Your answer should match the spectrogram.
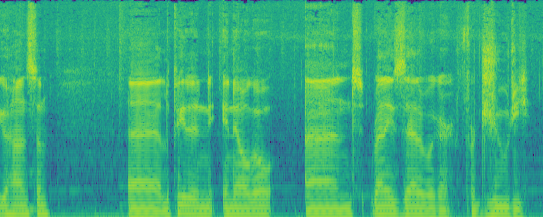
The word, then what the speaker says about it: Zellweger: Also, you pronounce it Renee Zellweger. – Zellweger.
